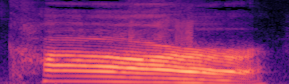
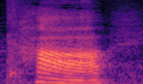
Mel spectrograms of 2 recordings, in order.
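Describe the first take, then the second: First: The word ends with a strong R sound. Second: The word ends on an open vowel without R. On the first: The speaker calls it right. "it's car" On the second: The speaker calls it wrong. "it's not ka"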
